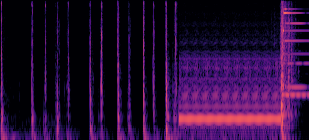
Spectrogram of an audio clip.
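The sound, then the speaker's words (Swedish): A quick run of about ten phone keypad presses as a phone call is placed, followed by a steady, loud electronic ringing tone that holds to the end, with a brighter tone layered in near the finish. “Har du nummer? Ja. ja. Då ringer vi här.”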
